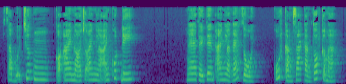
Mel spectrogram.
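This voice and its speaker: A woman's voice: on the high side, moderate pace, vocal fry, pitched above the performer's own voice. A protective young hero in a romance audiobook, read by a woman narrator in her own voice. He speaks firmly and soothingly, tender with his beloved, cold and threatening toward enemies. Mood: teasing. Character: protective young man, tender yet menacing.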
